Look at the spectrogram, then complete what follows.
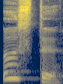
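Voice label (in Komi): "ысты", Komi, female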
